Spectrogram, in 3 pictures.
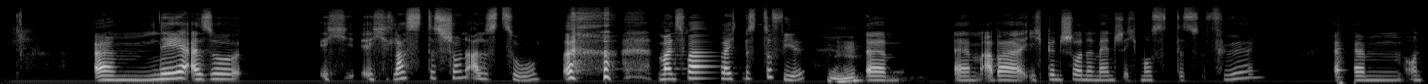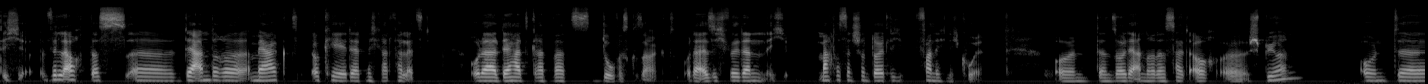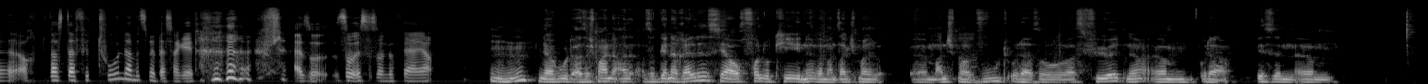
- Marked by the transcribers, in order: mechanical hum; other background noise; giggle; distorted speech; static; tapping; laugh; tsk
- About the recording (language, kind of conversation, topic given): German, advice, Wie kann ich verhindern, dass ich mich von intensiven Emotionen mitreißen lasse und überreagiere?
- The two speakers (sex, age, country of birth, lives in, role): female, 25-29, Germany, Sweden, user; male, 25-29, Germany, Germany, advisor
